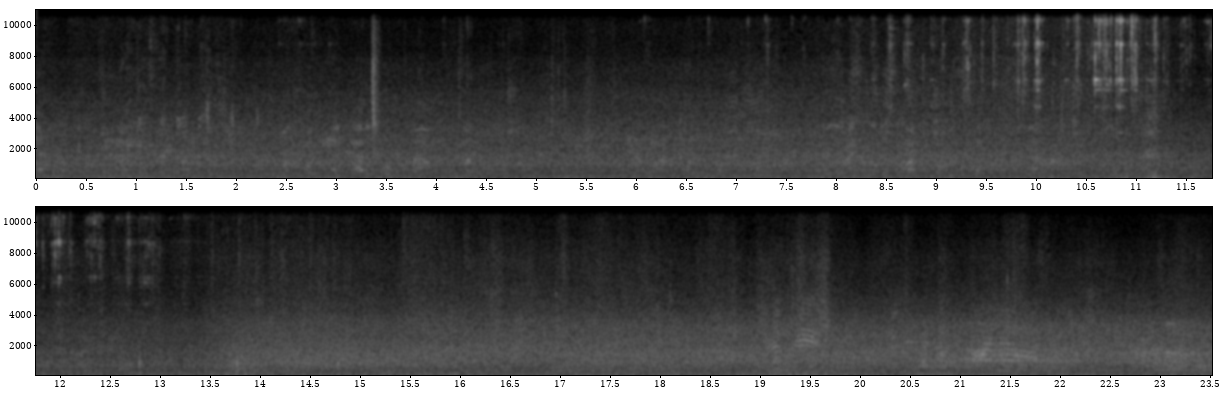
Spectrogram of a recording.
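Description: City street ambience: steady traffic rumble with passers-by talking, and a brief louder swell about halfway through.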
